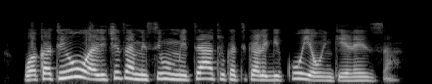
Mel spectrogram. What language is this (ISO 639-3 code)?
swa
